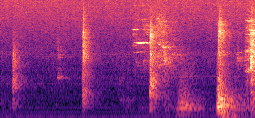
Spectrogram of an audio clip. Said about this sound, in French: Pendant ce temps, le père va à la chambre de son fils. Et frappe à la porte de la chambre et il entre.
